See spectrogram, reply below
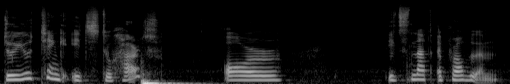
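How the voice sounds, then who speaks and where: A woman's voice: medium pitch, slow pace, gravelly, warm tone. A woman who hosts a talk show and asks her guest questions. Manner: encouraging, frequent brief affirmations. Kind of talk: interviewing a guest.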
